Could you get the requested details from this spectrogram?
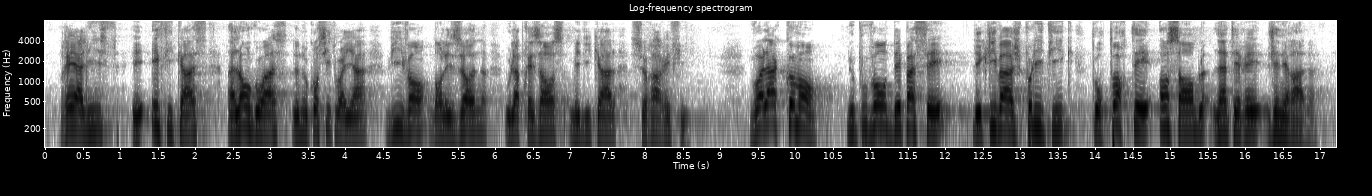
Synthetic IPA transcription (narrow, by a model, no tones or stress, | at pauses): ʁealist̪eefikasalɑ̃ɡwasd̪ənokɔ̃sit̪wajɛ̃vivɑ̃d̪ɑ̃lezon | ulapχezɑ̃smed̪ikʲalsəʁaʁefi | vwalakɔmɑ̃ | nupuvɔ̃d̪epaseleklivaʒpɔlit̪ik | puʁpɔʁt̪eɑ̃sɑ̃bllɛ̃t̪eʁɛʒeneʁa̰l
